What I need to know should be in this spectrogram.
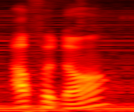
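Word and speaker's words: Alphinaud: The trick to the Ellison is you have to do the French thing where you leave off the last consonant. And then you don't have to pronounce as much. So it's kind of like a shortcut.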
